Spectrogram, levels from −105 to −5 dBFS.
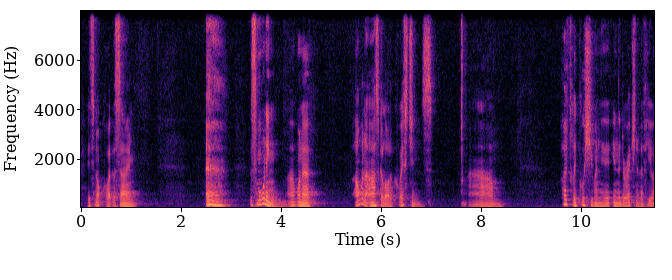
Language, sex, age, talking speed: English, male, 40-59, 150 wpm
